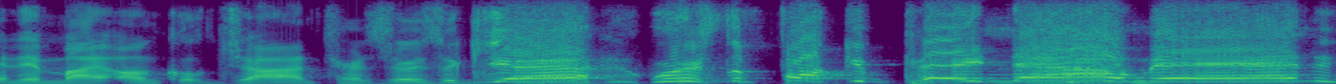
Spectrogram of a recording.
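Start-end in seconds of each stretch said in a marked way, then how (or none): 1.7-4.5 piercing, high-pitched, loud taunting shout. Recounting his uncle taunting a Bears fan at a game, retelling a yell. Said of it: "Like just yelling at him".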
